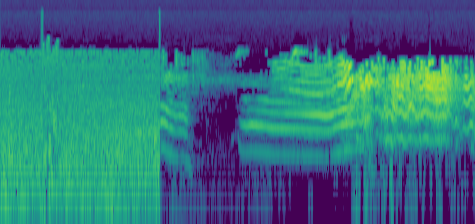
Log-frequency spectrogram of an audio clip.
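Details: During a cat street fight, a rumbling noisy stretch gives way after a pause to a drawn-out, rising harmonic yowl that turns into a harsh screech.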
